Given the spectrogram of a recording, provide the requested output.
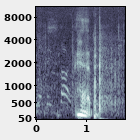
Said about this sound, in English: Do we have a firework? There's a firework. Yeah. Uh. Okay. So. Yeah. Uh, fireworks are wow. kind of overhead.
